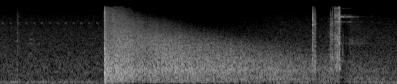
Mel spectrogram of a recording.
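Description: A rifle fires a loud shot that echoes and rolls away outdoors.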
